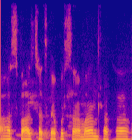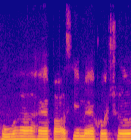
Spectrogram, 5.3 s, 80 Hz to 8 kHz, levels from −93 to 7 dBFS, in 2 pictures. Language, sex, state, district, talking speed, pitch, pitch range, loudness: Hindi, male, Chandigarh, Chandigarh, 150 wpm, 155 Hz, 150-160 Hz, -15 LUFS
